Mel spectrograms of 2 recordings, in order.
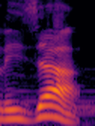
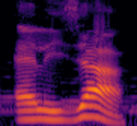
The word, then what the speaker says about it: Eliza: Namun ia langsung membenarkannya dan berkata bahwa bukan Liza melainkan Eliza," ucapan Jihad sambil menekankan pelafalan dengan jelas.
